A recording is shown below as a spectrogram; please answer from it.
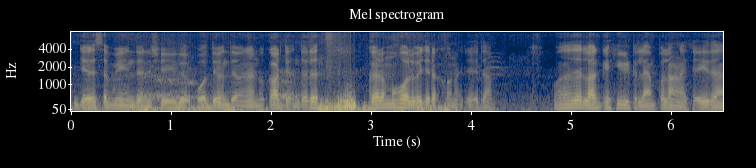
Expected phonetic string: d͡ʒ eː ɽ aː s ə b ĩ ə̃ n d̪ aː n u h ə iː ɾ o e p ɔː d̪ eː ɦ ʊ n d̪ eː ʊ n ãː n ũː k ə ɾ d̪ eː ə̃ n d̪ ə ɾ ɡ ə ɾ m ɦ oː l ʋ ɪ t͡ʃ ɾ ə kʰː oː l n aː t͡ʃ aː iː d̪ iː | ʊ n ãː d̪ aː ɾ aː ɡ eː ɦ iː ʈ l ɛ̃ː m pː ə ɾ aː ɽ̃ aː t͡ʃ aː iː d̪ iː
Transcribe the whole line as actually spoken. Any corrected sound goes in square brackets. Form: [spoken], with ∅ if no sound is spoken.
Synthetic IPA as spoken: d͡ʒ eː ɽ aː s ə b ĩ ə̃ n d̪ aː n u [ʃ] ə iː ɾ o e p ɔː d̪ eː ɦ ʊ n d̪ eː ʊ n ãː n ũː k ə ɾ d̪ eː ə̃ n d̪ ə ɾ ɡ ə ɾ m ɦ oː l ʋ ɪ t͡ʃ ɾ ə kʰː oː [∅] n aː t͡ʃ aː iː d̪ [aː] | ʊ n ãː d̪ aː [l] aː ɡ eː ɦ iː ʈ l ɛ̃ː m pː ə [l] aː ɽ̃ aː t͡ʃ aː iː d̪ [aː]

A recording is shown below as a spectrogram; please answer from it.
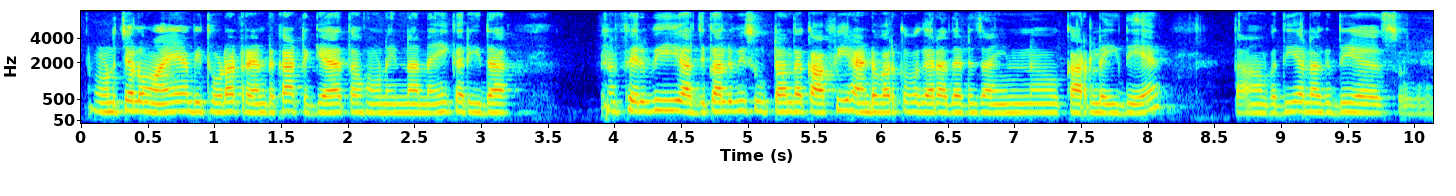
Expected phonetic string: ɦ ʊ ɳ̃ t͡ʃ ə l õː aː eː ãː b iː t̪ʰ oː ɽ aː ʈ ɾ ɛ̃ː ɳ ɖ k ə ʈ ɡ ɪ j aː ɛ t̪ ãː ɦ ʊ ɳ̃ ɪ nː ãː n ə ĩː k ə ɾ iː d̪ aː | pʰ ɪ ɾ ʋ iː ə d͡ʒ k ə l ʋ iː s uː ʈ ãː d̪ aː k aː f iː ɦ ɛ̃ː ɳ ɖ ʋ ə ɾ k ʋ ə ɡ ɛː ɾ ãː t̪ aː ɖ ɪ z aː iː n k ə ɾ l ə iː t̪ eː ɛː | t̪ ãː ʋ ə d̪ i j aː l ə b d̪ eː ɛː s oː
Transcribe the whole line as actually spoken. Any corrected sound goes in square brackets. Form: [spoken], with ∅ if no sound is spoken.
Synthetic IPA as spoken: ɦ ʊ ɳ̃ t͡ʃ ə l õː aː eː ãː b iː t̪ʰ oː ɽ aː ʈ ɾ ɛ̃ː ɳ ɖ k ə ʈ ɡ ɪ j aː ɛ t̪ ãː ɦ ʊ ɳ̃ ɪ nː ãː n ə ĩː k ə ɾ iː d̪ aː | pʰ ɪ ɾ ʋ iː ə d͡ʒ k ə l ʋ iː s uː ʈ ãː d̪ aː k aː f iː ɦ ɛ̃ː ɳ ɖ ʋ ə ɾ k ʋ ə ɡ ɛː ɾ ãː [d̪] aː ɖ ɪ z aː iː n k ə ɾ l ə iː [d̪] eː ɛː | t̪ ãː ʋ ə d̪ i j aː l ə [ɡ] d̪ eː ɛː s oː

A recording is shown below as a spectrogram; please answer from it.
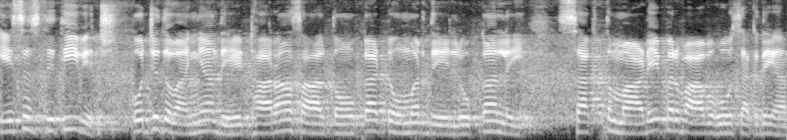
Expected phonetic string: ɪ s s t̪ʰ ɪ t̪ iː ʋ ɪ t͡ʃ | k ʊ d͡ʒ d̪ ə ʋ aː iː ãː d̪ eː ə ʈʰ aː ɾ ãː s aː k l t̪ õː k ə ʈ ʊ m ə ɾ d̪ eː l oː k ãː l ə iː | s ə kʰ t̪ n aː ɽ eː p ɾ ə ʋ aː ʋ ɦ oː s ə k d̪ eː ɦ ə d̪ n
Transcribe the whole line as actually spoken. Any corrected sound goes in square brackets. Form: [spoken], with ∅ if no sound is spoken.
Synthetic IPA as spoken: ɪ s s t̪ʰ ɪ t̪ iː ʋ ɪ t͡ʃ | k ʊ d͡ʒ d̪ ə ʋ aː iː ãː d̪ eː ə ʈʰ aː ɾ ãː s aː [∅] l t̪ õː k ə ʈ ʊ m ə ɾ d̪ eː l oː k ãː l ə iː | s ə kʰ t̪ [m] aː ɽ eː p ɾ ə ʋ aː ʋ ɦ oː s ə k d̪ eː ɦ ə [∅] n

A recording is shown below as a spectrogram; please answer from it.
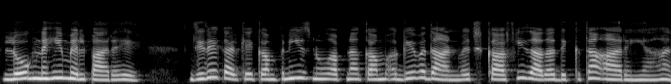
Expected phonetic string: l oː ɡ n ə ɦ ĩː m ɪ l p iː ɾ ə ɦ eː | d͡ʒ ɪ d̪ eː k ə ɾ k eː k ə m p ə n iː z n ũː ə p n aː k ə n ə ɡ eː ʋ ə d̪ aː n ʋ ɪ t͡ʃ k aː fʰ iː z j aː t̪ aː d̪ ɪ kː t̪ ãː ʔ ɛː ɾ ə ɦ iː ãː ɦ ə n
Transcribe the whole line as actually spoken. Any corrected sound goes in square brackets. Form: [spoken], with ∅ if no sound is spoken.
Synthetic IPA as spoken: l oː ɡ n ə ɦ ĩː m ɪ l p [aː] ɾ ə ɦ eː | d͡ʒ ɪ d̪ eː k ə ɾ k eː k ə m p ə n iː z n ũː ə p n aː k ə [m] ə ɡ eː ʋ ə d̪ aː n ʋ ɪ t͡ʃ k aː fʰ iː z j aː [d̪] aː d̪ ɪ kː t̪ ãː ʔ [aː] ɾ ə ɦ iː ãː ɦ ə n

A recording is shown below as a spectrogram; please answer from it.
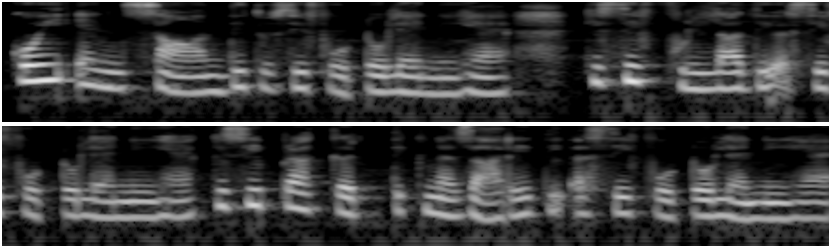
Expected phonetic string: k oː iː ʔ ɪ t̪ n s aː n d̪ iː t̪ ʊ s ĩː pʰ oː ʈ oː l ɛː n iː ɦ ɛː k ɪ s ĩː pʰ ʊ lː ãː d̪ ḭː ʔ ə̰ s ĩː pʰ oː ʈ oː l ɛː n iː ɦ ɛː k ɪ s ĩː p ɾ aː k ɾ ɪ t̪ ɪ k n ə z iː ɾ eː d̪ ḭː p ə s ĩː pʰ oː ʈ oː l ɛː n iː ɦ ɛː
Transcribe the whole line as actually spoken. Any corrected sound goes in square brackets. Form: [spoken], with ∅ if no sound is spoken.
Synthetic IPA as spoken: k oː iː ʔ ɪ [∅] n s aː n d̪ iː t̪ ʊ s ĩː pʰ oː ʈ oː l ɛː n iː ɦ ɛː k ɪ s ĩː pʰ ʊ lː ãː d̪ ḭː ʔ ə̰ s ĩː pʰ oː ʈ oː l ɛː n iː ɦ ɛː k ɪ s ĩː p ɾ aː k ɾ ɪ t̪ ɪ k n ə z [aː] ɾ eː d̪ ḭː [ʔ] ə s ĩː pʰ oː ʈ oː l ɛː n iː ɦ ɛː

